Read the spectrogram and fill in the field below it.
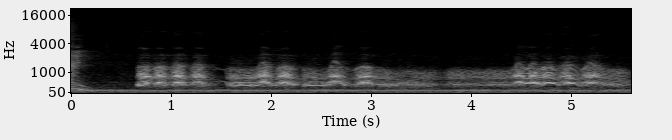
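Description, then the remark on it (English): A man imitates a barking dog: loud bursts of rapid woofs in uneven clusters over a low steady hum, with no ordinary talking. “It is his ability to bark like a dog.”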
